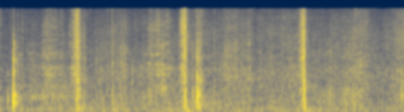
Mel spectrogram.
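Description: A hand digging tool striking into garden soil, four sharp chops about a second apart, as the soil around a rooted boxwood cutting is dug out.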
